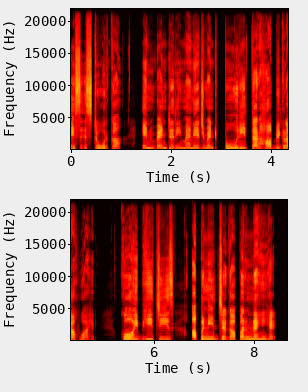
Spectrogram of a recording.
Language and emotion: Urdu, disgusted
